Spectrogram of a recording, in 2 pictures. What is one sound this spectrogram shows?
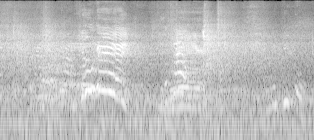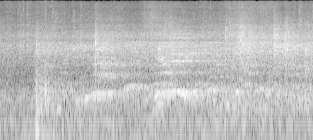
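Young hockey players shout to each other across a large echoing rink.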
